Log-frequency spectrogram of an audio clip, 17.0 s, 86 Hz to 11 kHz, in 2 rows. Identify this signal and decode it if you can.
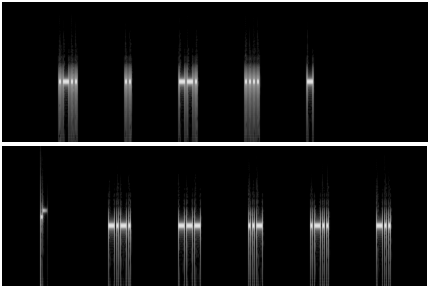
Morse code, heard as a keyed tone, about 30 wpm, spaced as for 8 wpm, 700 Hz. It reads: LIGHT COULD
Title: 8x Character Spacing - Top 300 Words - 30wpm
